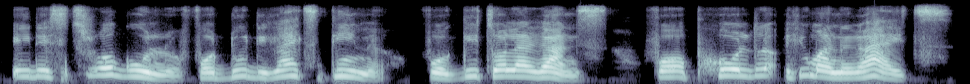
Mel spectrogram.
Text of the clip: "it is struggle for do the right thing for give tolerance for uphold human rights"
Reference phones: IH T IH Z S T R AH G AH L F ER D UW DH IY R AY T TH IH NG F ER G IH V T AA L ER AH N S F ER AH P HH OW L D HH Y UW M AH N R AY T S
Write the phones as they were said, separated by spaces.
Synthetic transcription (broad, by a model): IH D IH S T R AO G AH L F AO D UW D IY R AY T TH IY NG F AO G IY T AA L ER AH N S F AH P HH OW L D HH Y UW M AH N R AY T S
